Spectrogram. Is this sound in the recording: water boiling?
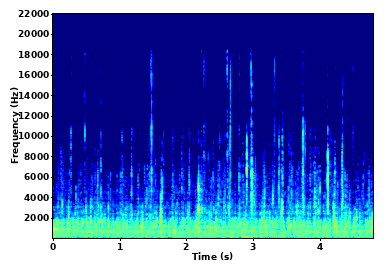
yes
